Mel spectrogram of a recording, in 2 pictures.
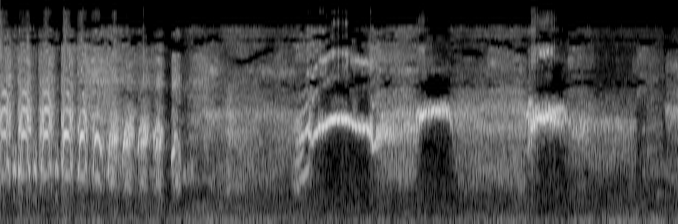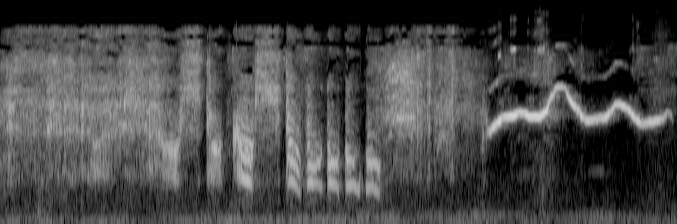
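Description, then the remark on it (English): A greater coucal (sembagam), a member of the cuckoo family, sings with loud, repeated bursts of harsh chattering and rising, warbling whistles that swoop up and down across several seconds, with a few short pauses between phrases. “The bird is a sembagam, or the greater coucal, a member of the cuckoo family.”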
